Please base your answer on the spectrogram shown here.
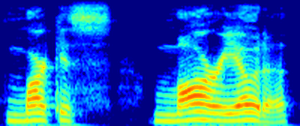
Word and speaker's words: Mariota: gonna go with uh number two overall pick Marcus Mariota as I read today that's the correct pronunciation four touchdowns granted he's playing Tennessee but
